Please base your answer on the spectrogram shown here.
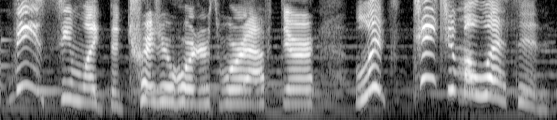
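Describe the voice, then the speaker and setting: A woman voicing a tiny, feisty, bossy fairy girl in a video game, squeaky and childlike. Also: very animated, moderate pace, over loud music. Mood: eager, bossy. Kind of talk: cute anime game voice acting.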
